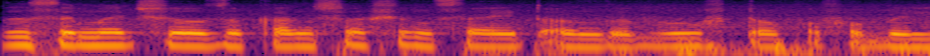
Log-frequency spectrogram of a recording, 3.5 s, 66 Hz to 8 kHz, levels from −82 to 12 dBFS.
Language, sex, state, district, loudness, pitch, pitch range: English, male, Karnataka, Bangalore, -16 LUFS, 155 Hz, 150-165 Hz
